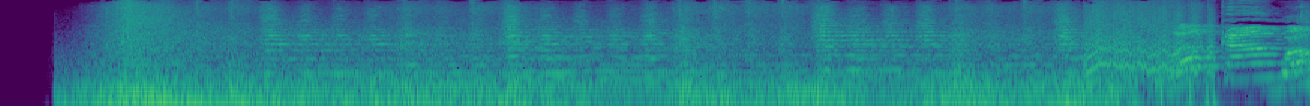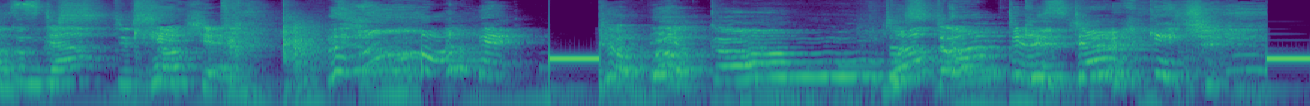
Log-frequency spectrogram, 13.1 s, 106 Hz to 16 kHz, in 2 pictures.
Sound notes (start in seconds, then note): 0.3 exciting music; 8.2 laughs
